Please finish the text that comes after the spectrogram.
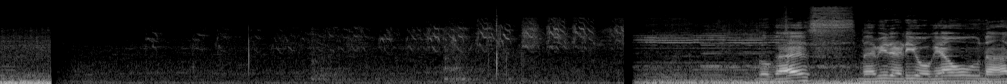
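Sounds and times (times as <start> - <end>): small birds chirping: 0.6 - 6.3.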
